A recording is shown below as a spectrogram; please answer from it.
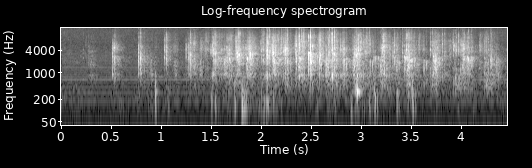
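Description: A small audience applauding, starting about half a second in and growing fuller.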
